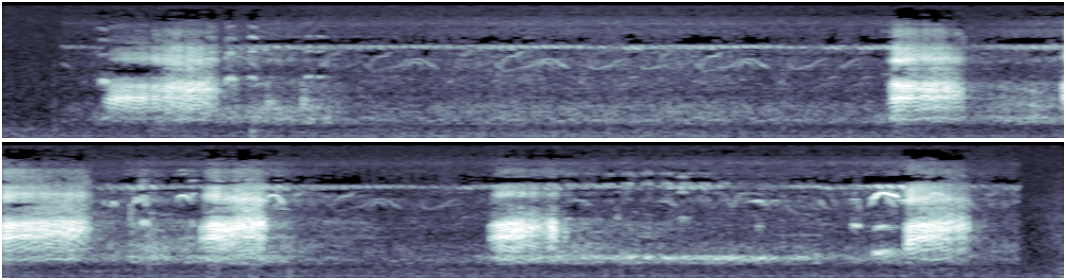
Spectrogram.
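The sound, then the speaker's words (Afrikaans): A pied crow gives a series of about six harsh, raspy caws at irregular intervals, loud, over a faint background of thin, high twittering. “Nou, ek vermoed Elise dat jy lê praat van die witborskraai wat so klink.”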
